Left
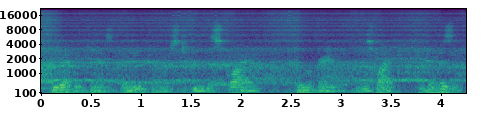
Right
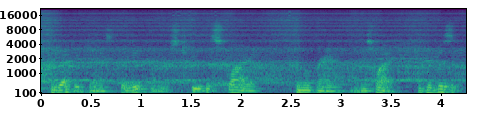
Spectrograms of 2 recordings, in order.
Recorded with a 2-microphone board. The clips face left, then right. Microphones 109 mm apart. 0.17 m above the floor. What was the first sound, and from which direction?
A man speaking, 45° right (ahead or behind).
